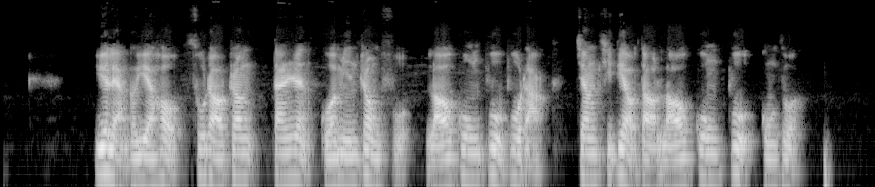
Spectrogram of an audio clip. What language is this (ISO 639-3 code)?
zho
